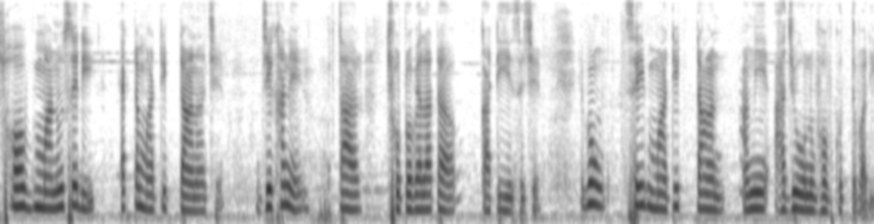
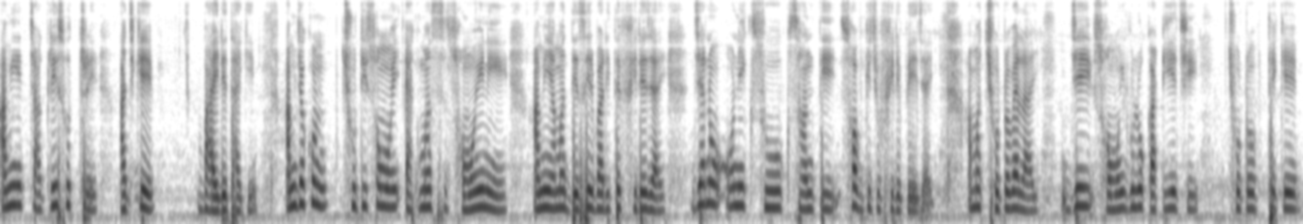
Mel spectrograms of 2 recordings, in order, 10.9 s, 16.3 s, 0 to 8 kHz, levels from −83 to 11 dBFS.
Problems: none marked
